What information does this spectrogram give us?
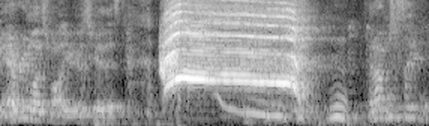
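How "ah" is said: piercing high shriek; child's scream. Retold or imitated. Kids in the schoolyard screaming, high shriek. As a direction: let out a sharp shrill scream. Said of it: "you just hear this, uh, this scream".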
